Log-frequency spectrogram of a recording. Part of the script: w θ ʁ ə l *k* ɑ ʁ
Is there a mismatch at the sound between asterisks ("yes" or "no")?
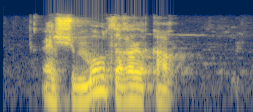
yes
